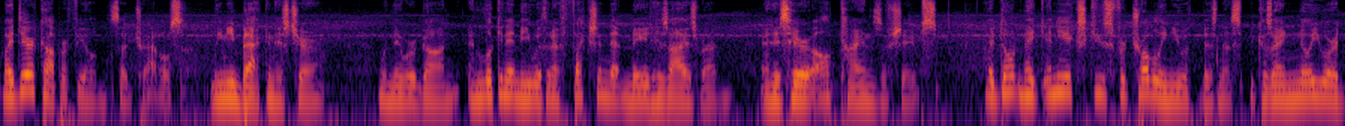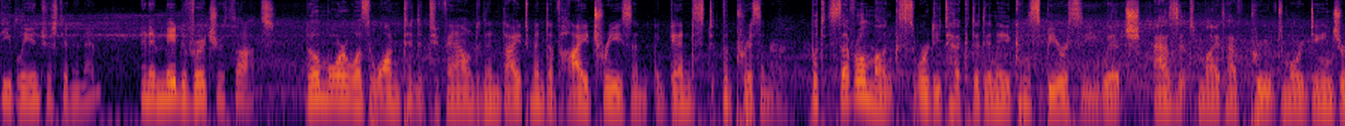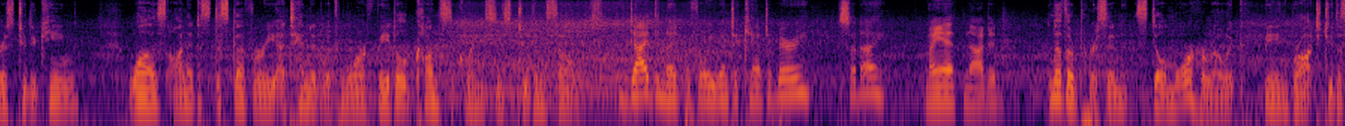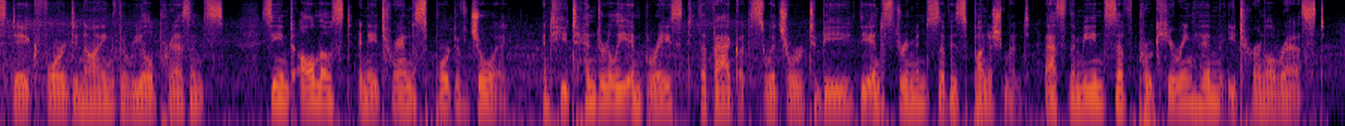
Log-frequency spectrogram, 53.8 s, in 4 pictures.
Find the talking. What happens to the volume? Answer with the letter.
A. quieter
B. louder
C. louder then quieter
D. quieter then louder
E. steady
E.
